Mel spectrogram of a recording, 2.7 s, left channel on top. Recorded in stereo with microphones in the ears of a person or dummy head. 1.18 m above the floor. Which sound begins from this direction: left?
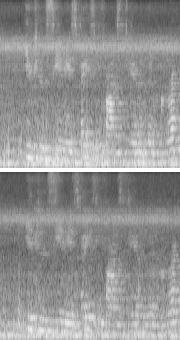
A woman speaking, at 0.4 s.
